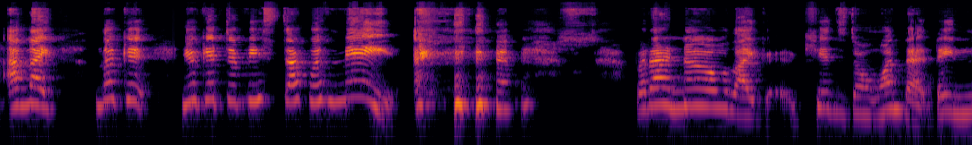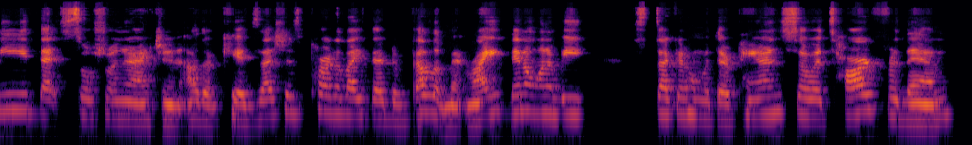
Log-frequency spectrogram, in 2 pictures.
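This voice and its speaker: A woman's voice: on the high side, normal speed, fairly bright tone. A woman in her thirties hosting a casual live stream, talking in an emotional, rambling way with many restarts and fillers. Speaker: livestream host.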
